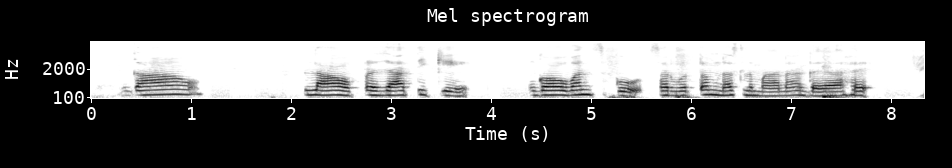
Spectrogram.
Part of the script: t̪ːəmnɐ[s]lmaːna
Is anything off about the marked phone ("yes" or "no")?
no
